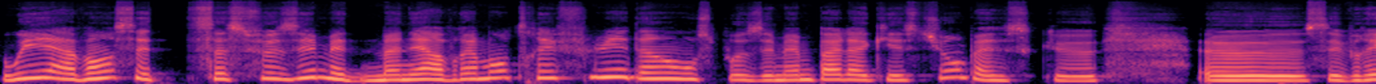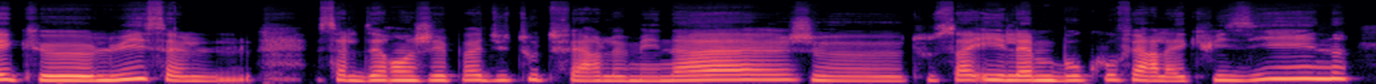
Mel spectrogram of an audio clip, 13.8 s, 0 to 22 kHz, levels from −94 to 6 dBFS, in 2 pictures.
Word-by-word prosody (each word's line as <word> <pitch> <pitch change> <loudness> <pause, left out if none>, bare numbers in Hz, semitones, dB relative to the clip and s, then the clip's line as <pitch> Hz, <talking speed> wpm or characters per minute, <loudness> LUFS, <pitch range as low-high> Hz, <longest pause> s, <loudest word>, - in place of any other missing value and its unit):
oui, 285 +9 +4
avant 275 +2 +4
c'ét 300 -8 -4
ça 265 - -3
se 240 - -7
faisait 285 +3 +1
mais 275 -8 +3
de 190 +2 -7
manière 230 +3 +4
vraiment 265 +7 +1
très 315 -1 -2
fluide, 345 0 +1
hein, 275 0 +4
on 260 - +2
se - - -15
posait 215 -2 -3
même 220 +2 +1
pas 235 0 +2
la 225 -2 +1
question 215 +10 -4
parce 215 -7 -3
que, 195 -1 -3 0.5
heu, 205 -1 +5
c'est 205 +1 -1
vrai 225 +4 +1
que 200 -2 +3
lui, 240 +7 +3
ça 245 -5 -5
l 190 +6 -7 0.3
ça 220 0 -6
le 200 - -3
dérangeait 210 0 0
pas 220 +1 -4
du 210 +1 -6
tout 230 +2 -6
de 210 - -13
faire 195 -1 -4
le 190 0 -4
ménage, 225 +5 -1
heu, 185 -2 -5
tout 205 - -13
ça, 220 +2 -4
il 220 -1 +1
aime 210 0 +3
beaucoup 205 +3 -4
faire 210 -2 -2
la 185 0 -4
cuisine. 270 +8 +1
220 Hz, 210 wpm, -22 LUFS, 205-255 Hz, 0.5 s, heu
